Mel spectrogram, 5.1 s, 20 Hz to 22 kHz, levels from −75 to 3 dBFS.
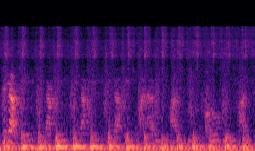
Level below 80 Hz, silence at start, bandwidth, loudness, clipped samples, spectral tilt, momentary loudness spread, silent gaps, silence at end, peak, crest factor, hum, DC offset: -30 dBFS; 0 s; 11 kHz; -21 LUFS; under 0.1%; -6 dB/octave; 5 LU; none; 0 s; -4 dBFS; 16 dB; none; under 0.1%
